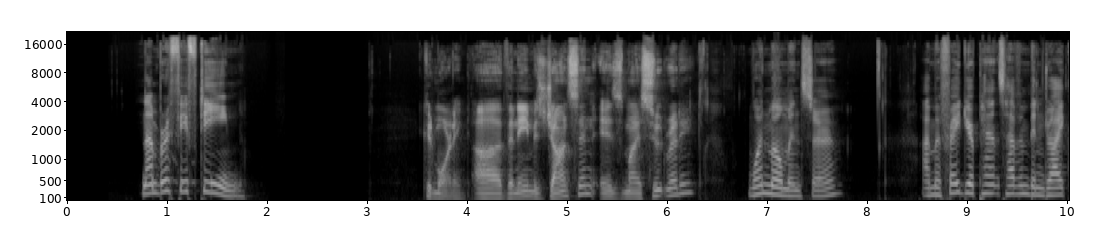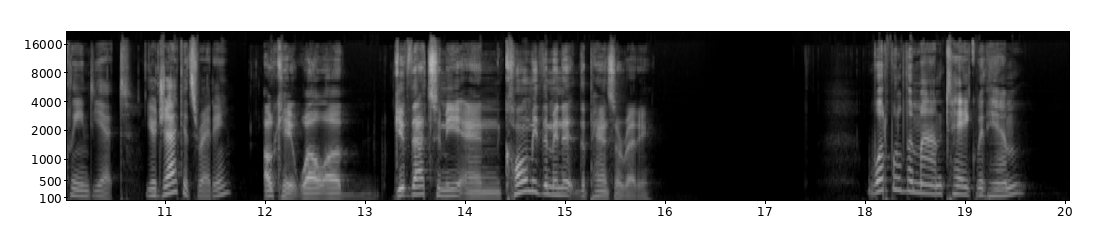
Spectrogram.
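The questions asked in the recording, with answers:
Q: What will the man take with him?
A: His jacket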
